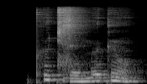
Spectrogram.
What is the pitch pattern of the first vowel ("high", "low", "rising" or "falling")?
high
